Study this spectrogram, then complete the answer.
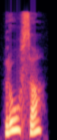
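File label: pink, Serbian; gcompris-data; colors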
